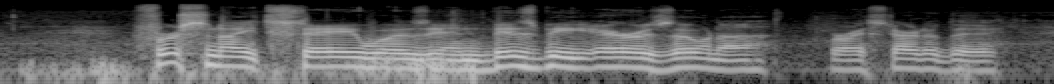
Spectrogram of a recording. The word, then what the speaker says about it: Bisbee: I'm gonna call that Bisbee every time, and it's Bisbee.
